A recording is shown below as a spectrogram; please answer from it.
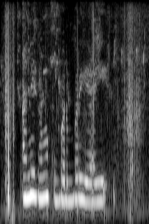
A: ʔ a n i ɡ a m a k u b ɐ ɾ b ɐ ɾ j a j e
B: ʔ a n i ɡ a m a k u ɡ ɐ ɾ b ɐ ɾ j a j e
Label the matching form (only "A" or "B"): A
